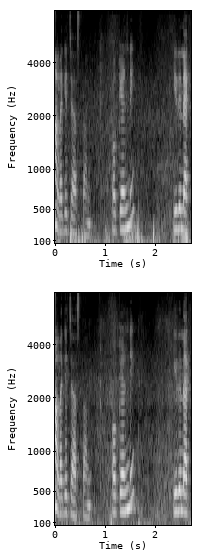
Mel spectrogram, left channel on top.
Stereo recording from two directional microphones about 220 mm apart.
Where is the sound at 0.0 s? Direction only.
5° right (ahead or behind).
